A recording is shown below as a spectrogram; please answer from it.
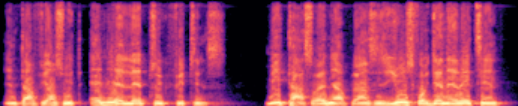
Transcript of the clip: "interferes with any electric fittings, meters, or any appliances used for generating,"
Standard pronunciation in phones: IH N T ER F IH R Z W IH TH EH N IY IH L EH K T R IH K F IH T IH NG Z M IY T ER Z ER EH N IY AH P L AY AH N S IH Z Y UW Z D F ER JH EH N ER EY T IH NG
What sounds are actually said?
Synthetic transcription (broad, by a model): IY N T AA F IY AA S W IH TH EH N IY IH L EH K T R IH K F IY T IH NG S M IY T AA S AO EH N IY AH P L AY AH N S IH S Y UW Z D F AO JH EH N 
